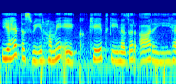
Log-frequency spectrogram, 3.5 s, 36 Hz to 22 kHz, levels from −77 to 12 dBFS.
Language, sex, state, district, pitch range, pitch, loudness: Hindi, female, Punjab, Fazilka, 210-255 Hz, 225 Hz, -18 LUFS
